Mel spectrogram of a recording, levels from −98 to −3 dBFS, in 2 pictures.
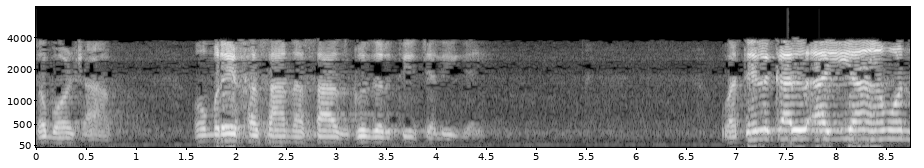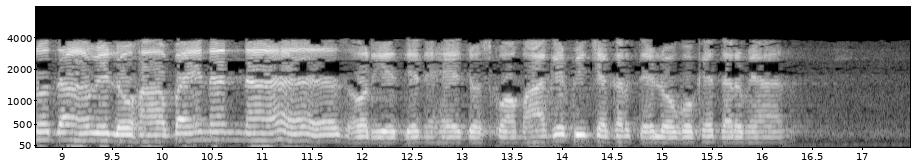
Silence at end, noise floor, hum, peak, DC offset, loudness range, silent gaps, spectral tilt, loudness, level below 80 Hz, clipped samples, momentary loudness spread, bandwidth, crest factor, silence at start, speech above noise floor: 1.15 s; -49 dBFS; none; 0 dBFS; under 0.1%; 12 LU; none; -8 dB/octave; -13 LUFS; -58 dBFS; under 0.1%; 14 LU; 4.1 kHz; 16 dB; 0 s; 34 dB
